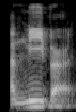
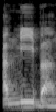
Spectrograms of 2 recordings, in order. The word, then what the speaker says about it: amoeba: And the last column here, we have the word amoeba. This is amoeba, not amoeba. The OE of amoeba is pronounced as E, not O.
